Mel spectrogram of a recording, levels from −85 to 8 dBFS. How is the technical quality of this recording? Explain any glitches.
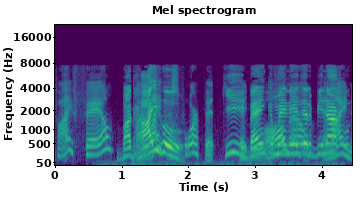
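No glitches or technical faults can be heard in the recording. It has passed through a call's microphone processing, so the lowest bass is trimmed away and nothing reaches above 8 kHz, which is normal for that path.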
